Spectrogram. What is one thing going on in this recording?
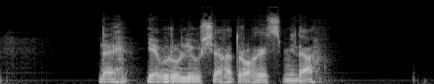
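A man chants in a deep voice nearby.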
